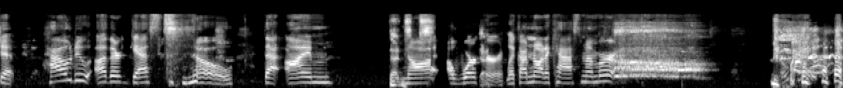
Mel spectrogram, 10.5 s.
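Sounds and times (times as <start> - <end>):
speech: 0.0 - 4.2, 4.8 - 8.0, 9.6 - 10.5
laughter: 1.9 - 3.0, 9.6 - 10.5
dog howling and yelping: 7.7 - 9.0.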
